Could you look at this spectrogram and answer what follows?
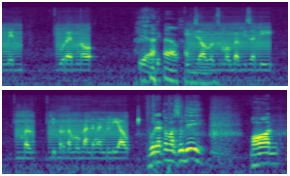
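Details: Electrolarynx speech after total laryngectomy in a male university student whose larynx was crushed by a hanging fibre-optic cable while motorbiking; he breathes permanently through the neck, and the voice is described as flat and robot-like.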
